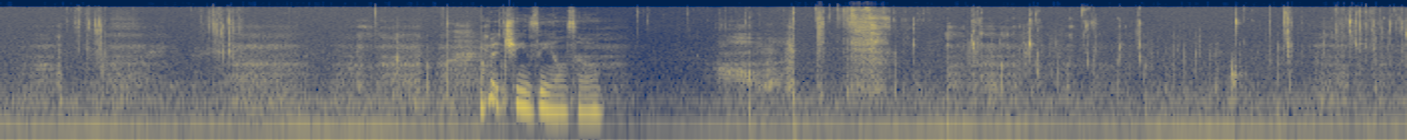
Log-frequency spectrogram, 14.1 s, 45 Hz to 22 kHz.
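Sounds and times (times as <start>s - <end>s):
chewing food: 0.5s - 1.4s, 2.0s - 4.5s, 6.3s - 14.0s
wet mouth clicks and smacks: 8.1s - 14.0s.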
